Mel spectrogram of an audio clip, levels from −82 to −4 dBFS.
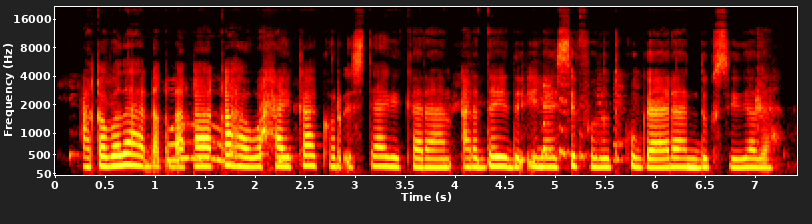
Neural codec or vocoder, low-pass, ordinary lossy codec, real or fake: none; none; none; real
